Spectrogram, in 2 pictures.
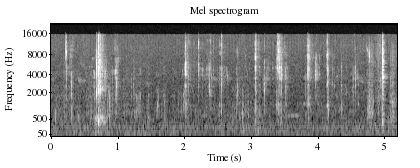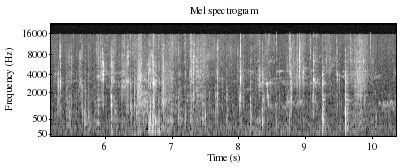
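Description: Close-miked eating: chewing with crisp crunches, most likely of papad eaten with rice and kadhi, made of many small sharp clicks. The loudest crunch comes about a second in, and a dense run of crunches comes around six to seven seconds in.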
